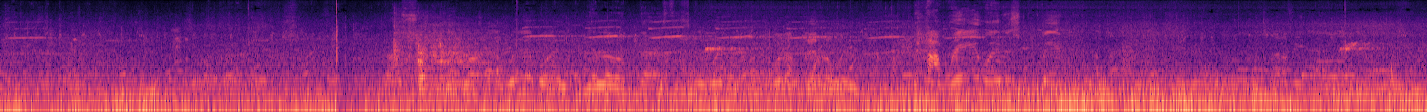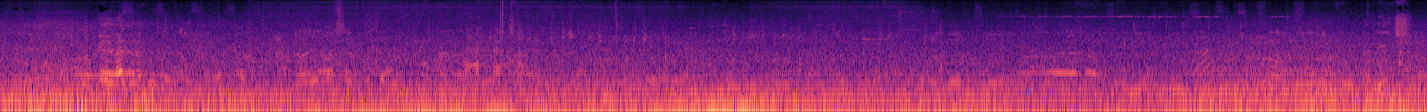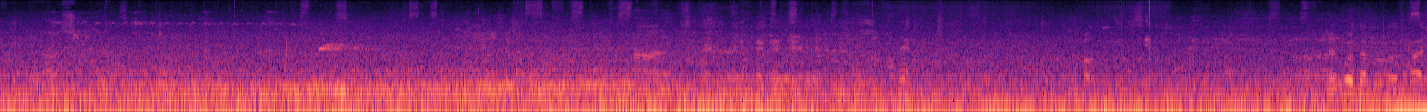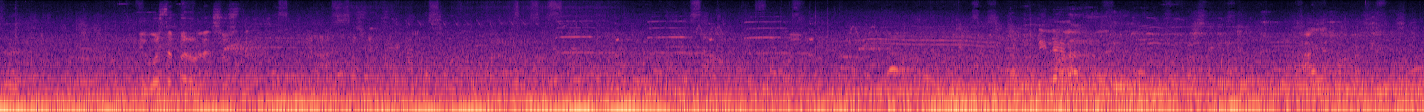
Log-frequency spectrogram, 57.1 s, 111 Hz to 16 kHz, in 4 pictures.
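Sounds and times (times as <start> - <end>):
low rumble of traffic or wind: 0.0 - 57.0
outdoor street noise: 0.0 - 57.0.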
